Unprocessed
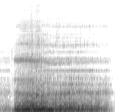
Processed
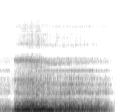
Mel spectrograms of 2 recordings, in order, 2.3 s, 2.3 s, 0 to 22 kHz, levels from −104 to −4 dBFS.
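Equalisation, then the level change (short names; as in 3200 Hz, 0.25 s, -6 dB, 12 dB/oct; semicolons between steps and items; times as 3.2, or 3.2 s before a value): air absorption 71 m; bell 1600 Hz -5 dB 1.1 oct; fixed phaser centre 1400 Hz, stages 4; +5.0 dB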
